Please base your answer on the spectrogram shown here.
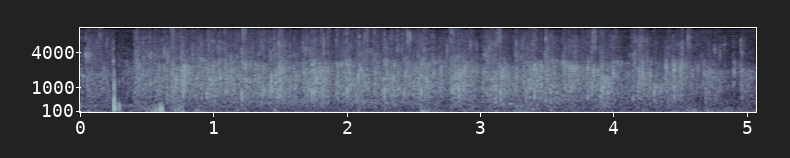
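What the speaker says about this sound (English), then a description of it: "A round of applause for her" Seminar audience members applaud together, a fairly faint but continuous patter of many hands clapping with a couple of sharp knocks near the start.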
